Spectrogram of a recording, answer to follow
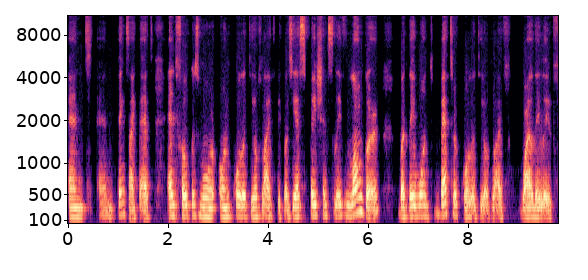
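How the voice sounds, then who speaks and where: In a Portuguese accent, the voice moves at a fairly slow pace with a dark, mellow tone. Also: woman. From Portugal. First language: European Portuguese. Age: 50s. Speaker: patient advocate and translator. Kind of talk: interview conversation. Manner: halting.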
